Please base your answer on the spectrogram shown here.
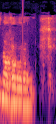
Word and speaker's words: ناکامورا: در ننگرهار، اسمش ناکابارا بود، افغانی ها چون تلفظ اسمش اینجوری بود بهش میگفتن کاکابارا، آره به عنوان عمومراد کاکامراد بشه، اسمش ناکامورا.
